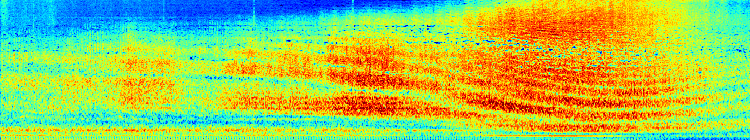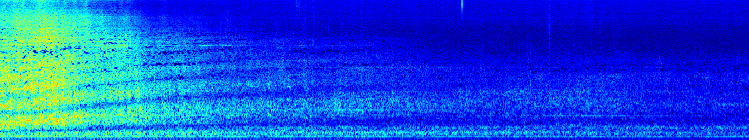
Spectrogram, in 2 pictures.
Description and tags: a very large helicopter overheading a very small airport at Narsarsuaq, Greenland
